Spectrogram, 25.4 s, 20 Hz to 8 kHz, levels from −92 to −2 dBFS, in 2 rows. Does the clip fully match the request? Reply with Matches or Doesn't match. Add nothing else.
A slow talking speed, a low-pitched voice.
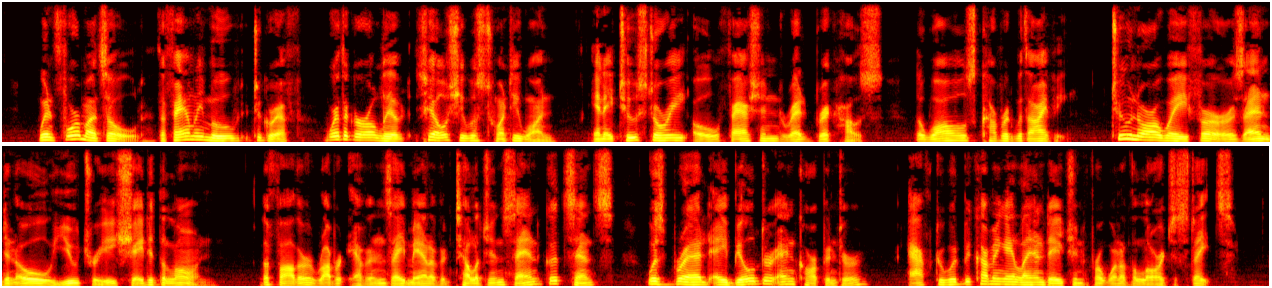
Doesn't match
